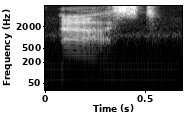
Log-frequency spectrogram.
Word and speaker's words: asked: When it ends with a K sound, like ask, the ed ends with a T. The word is asked.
